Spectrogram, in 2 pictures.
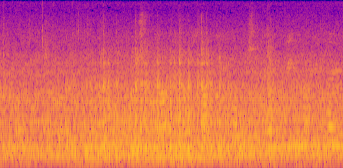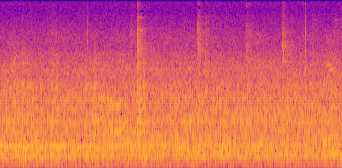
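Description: Cabin noise of a Cercanías Madrid commuter train running at speed: a steady rumble with scattered clicks from the wheels over the rail.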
